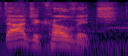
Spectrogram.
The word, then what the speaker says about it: Dijakovic: It's Dijakovic.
